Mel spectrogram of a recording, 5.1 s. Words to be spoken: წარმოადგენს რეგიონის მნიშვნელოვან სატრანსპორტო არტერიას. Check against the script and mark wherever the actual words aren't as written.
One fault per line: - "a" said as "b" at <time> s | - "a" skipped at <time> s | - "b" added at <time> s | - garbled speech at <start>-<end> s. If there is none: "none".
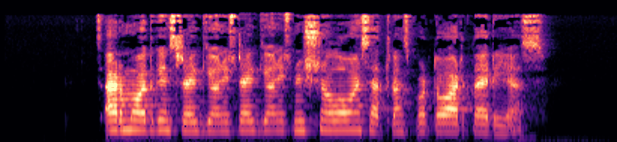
- "რეგიონის" added at 2.0 s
